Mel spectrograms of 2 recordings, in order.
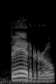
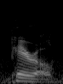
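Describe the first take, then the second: First: It is said with a Spanish pronunciation. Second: It is said with an English accent. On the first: The speaker calls it right. "the Spanish word" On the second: The speaker calls it wrong. "if I try to use my accent right now"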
